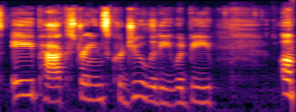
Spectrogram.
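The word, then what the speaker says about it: AIPAC: I I don't even know how it's pronounced. Apac IPAC that is funding this show or other creators.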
